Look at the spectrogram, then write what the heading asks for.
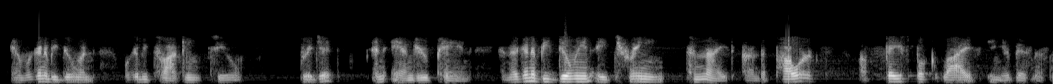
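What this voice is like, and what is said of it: Hoarse, strained voice with throat-clearing. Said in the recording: “excuse me if I'm clearing my throat ... I'm losing my voice.”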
